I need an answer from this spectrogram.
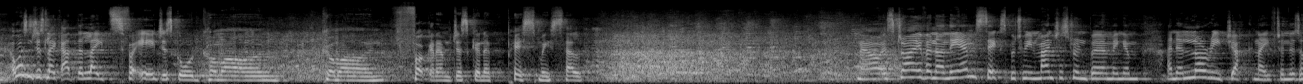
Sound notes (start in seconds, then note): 5.8 audience laughing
